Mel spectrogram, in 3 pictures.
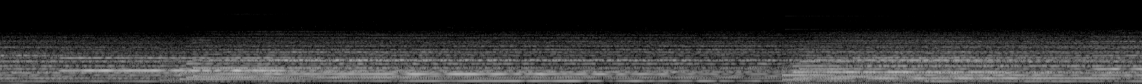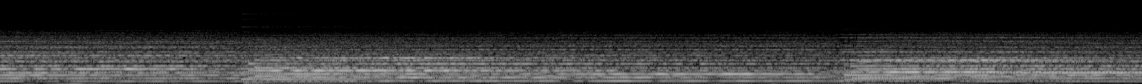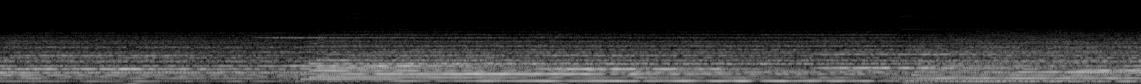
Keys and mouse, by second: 0.2 click, 0.5 click, 4.1 click, 5.2-5.6 middle drag, 6.1-6.5 middle drag, 6.5-11.3 drag, 6.5-11.3 right drag, 11.8 ctrl+z, 12.1 ctrl+z, 12.6 ctrl+z, 12.9 ctrl+z, 13.1 ctrl+z, 13.4 ctrl+z, 13.7 ctrl+z, 13.9 ctrl+z, 14.2 ctrl+z, 14.5 ctrl+z, 14.7 ctrl+z, 14.9 ctrl+z, 15.3 ctrl+z, 15.6 ctrl+z, 17.2-20.5 middle drag, 21.7 ctrl+b, 26.5-27.3 middle drag, 27.3-28.1 drag, 29.5 ctrl+r.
